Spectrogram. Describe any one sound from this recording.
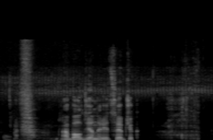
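A man hums with pleasure close by.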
